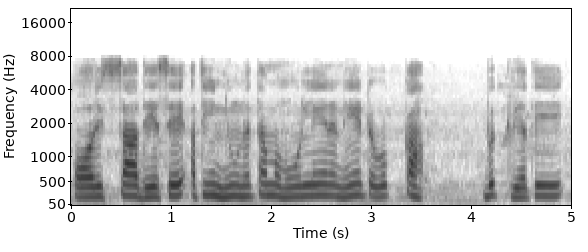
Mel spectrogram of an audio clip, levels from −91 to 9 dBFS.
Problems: none marked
